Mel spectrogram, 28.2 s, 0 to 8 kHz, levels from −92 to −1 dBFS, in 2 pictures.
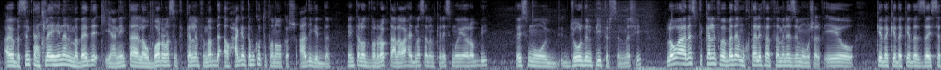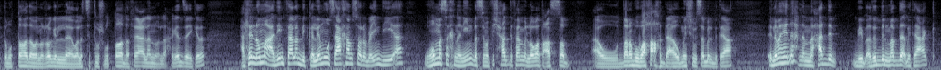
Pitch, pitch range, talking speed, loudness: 125 Hz, 115-150 Hz, 210 wpm, -21 LUFS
